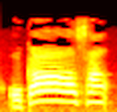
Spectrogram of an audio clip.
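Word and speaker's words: お母さん: 하였죠 남의 엄마는 오상 가운데 있는 아는 역시 장음 처리에서 가상 가상으로 발음해 주셔야 합니다 둘 다 장음 처리해요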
